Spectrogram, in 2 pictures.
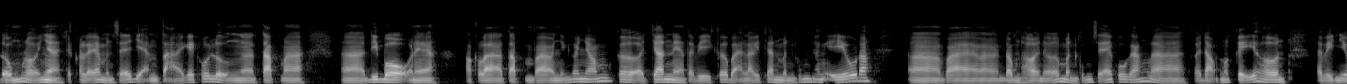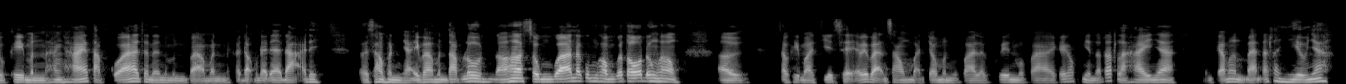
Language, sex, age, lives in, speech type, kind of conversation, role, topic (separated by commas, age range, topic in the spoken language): Vietnamese, male, 25-29, Vietnam, conversation, advice, user, Làm sao cân bằng giữa tập luyện và nghỉ ngơi để phục hồi tốt hơn?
